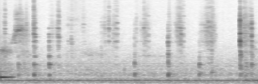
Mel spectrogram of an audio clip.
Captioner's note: tapping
